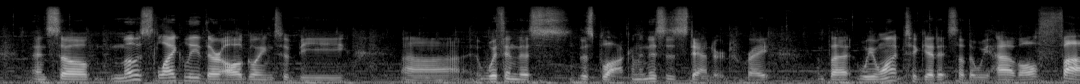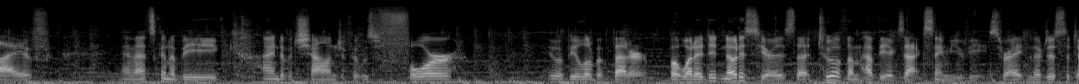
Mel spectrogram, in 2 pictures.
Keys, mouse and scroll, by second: 0.3 right click, 8.6 click, 11.4 typing.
